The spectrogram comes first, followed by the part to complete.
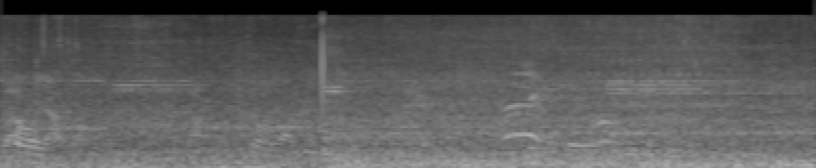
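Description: Steady road traffic noise, a low rumble of passing vehicles, with faint voices talking in the background.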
